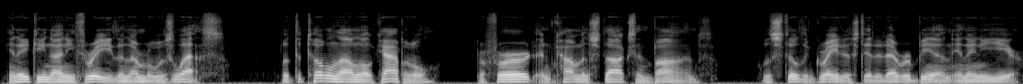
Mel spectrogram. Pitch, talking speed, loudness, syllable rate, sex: 105 Hz, 175 wpm, -15 LUFS, 4.4 syllables/s, male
